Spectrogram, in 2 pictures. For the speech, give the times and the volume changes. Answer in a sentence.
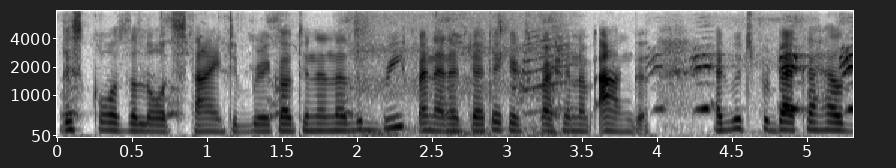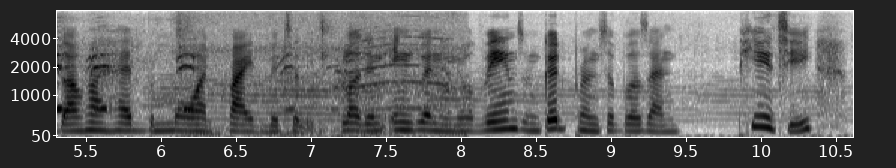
You can hear the speech from 0.0 to 10.5 s, at a steady volume.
